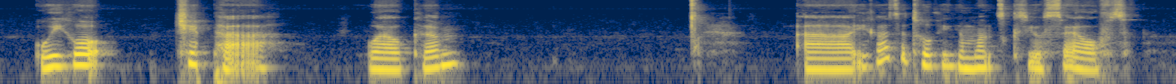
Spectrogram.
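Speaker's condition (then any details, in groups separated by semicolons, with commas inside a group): No condition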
